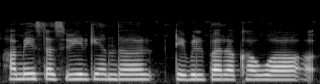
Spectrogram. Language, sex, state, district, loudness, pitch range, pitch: Hindi, female, Madhya Pradesh, Bhopal, -15 LUFS, 225-240 Hz, 230 Hz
